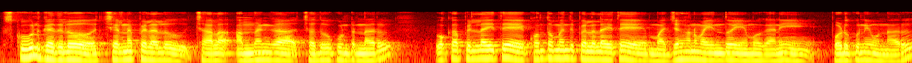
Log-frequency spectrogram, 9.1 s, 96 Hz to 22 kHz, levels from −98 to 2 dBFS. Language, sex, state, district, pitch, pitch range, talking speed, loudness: Telugu, male, Andhra Pradesh, Manyam, 120 Hz, 110-135 Hz, 110 wpm, -15 LUFS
